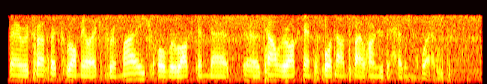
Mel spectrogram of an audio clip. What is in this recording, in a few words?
122.925 MHz; scanner radio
